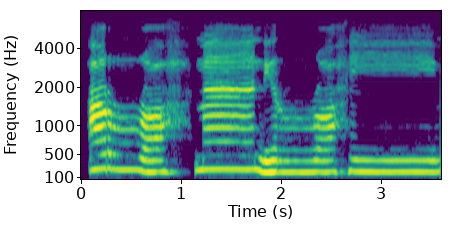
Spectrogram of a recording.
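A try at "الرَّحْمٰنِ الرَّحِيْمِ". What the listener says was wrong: Ibu kita perbaiki h-nya dulu ya. Coba Ibu dengarkan suara saya.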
